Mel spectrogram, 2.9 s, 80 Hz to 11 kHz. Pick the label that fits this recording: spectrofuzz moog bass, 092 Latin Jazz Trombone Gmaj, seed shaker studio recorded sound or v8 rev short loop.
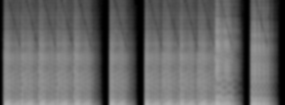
spectrofuzz moog bass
